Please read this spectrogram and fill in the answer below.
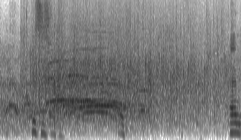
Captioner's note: cheers and applause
